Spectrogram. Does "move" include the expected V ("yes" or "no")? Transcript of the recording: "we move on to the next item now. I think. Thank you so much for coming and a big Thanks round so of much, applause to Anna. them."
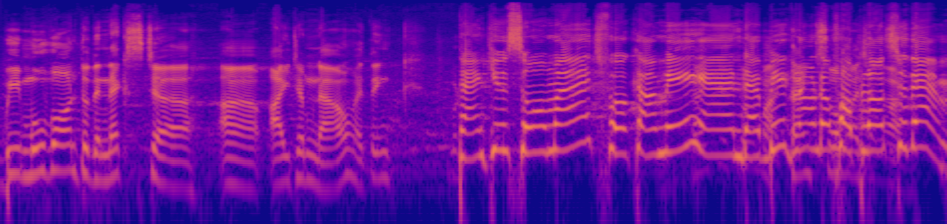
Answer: yes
